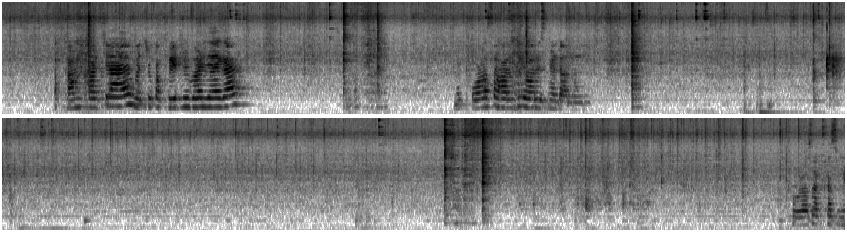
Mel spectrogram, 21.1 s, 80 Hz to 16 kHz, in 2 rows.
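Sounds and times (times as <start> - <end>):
noodles sizzling in a pan: 0.0 - 21.0
metal utensil scraping a pan: 0.6 - 1.3, 3.3 - 5.0, 6.0 - 8.2, 16.0 - 18.9.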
